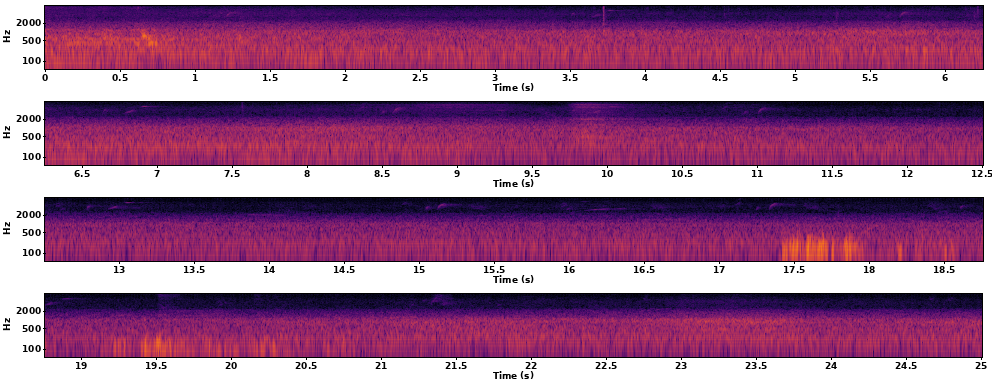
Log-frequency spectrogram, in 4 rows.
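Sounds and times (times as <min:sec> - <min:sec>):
train engine and wheels rumbling: 0:00.0 - 0:25.0
birds chirping: 0:03.4 - 0:04.6, 0:05.2 - 0:07.2, 0:08.3 - 0:22.1.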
